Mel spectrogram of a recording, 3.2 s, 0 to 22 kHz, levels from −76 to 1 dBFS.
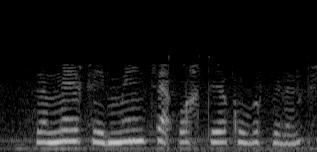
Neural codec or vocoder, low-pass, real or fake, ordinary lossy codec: none; 7.2 kHz; real; AAC, 16 kbps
